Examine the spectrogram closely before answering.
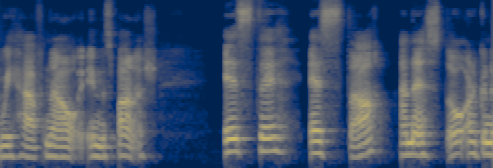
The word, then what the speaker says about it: este: I'm going to say este jardín, este jardín. The pronunciation actually is quite important. Este, esta. So at the beginning of the word that we have that emphasis.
